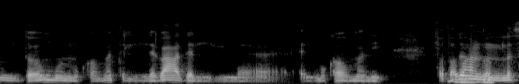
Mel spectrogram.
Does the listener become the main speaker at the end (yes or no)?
no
